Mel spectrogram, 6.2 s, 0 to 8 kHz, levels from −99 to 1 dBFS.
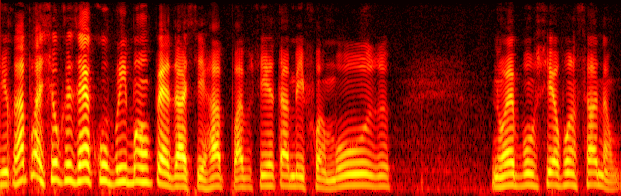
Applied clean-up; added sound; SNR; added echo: none; none; none; none.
